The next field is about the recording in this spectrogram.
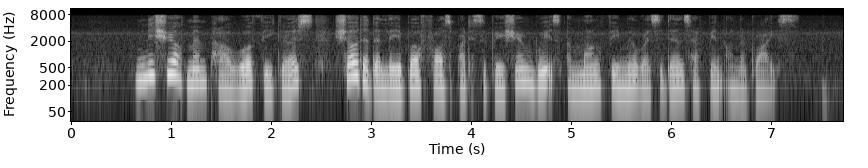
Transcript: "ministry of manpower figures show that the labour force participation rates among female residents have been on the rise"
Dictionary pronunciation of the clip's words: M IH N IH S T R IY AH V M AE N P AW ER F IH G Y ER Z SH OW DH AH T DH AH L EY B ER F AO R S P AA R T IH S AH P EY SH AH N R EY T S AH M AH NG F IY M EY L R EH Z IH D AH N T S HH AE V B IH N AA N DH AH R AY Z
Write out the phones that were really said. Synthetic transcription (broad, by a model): M IH N IH S T R IY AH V M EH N P AW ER F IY G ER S SH OW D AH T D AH L EY B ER F AO S P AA T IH S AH P EY SH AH N W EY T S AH M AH NG F IY M EY L R EH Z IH D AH N S HH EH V B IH N AA N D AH R AY S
